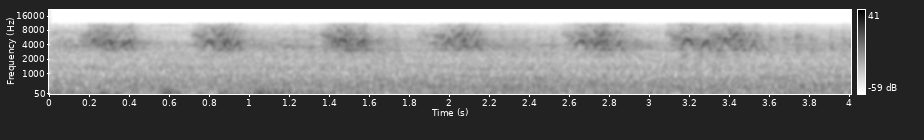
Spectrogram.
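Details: House sparrows at Praia de Pipa, Tibau do Sul, Rio Grande do Norte, Brazil, giving bright chirps in steady bursts about every half second over a constant rushing background noise.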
